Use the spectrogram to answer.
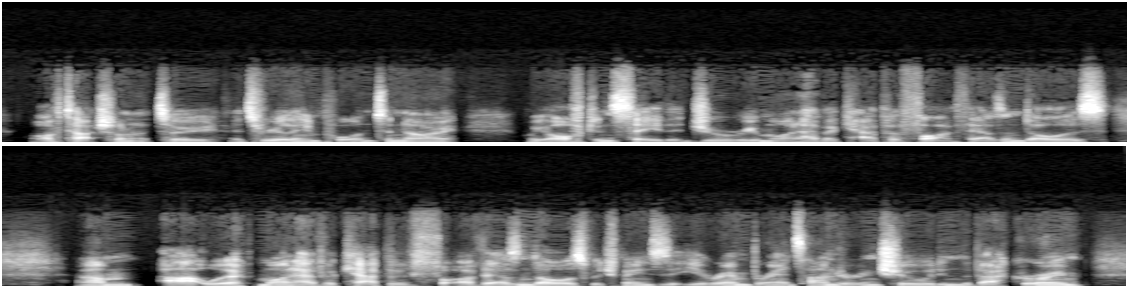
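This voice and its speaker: In an Australian accent, a man with a fairly low pitch speaks very fast in a flat monotone, with a dry, close, echo-free sound and a quiet background. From Australia, rural Victoria. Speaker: lawyer. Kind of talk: webinar presentation.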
